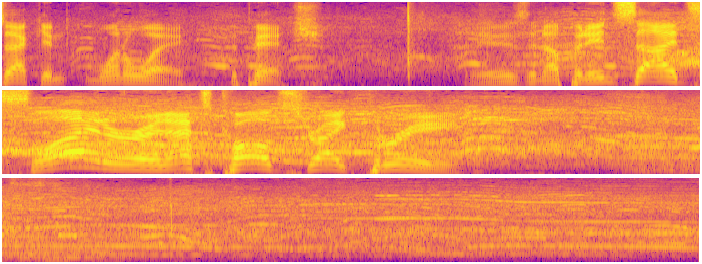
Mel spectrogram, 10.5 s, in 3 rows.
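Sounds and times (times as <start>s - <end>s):
speech: 0.0s - 1.7s, 2.3s - 6.0s
baseball crowd disapproving a called third strike: 6.4s - 10.4s.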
